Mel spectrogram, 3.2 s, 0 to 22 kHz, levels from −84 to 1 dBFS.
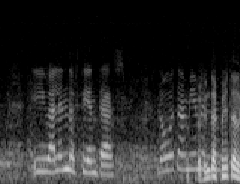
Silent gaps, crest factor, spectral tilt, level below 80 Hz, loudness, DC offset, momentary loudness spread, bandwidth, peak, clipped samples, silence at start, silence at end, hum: none; 20 dB; -9.5 dB/octave; -56 dBFS; -24 LUFS; under 0.1%; 21 LU; 6.4 kHz; -4 dBFS; under 0.1%; 0 s; 0 s; none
